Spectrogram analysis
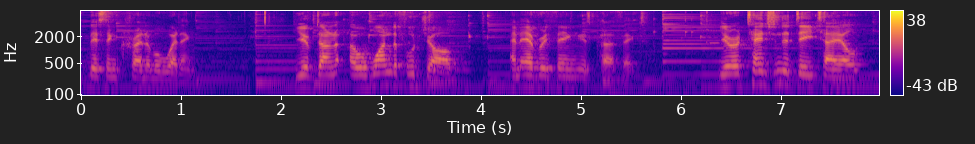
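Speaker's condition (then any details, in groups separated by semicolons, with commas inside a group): No condition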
